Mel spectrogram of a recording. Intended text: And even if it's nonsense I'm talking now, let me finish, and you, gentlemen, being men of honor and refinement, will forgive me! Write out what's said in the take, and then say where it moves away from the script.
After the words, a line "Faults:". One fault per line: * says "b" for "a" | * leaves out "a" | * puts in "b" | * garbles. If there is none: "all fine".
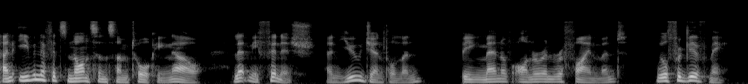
And even if it's nonsense I'm talking now, let me finish, and you, gentlemen, being men of honor and refinement, will forgive me!
Faults:
all fine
